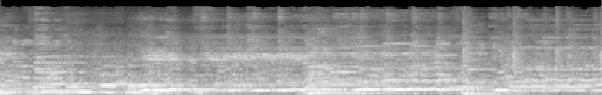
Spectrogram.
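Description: Live Turkish music amplified through a club's PA speakers: a male singer's voice over a band, with sustained wavering melody lines.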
